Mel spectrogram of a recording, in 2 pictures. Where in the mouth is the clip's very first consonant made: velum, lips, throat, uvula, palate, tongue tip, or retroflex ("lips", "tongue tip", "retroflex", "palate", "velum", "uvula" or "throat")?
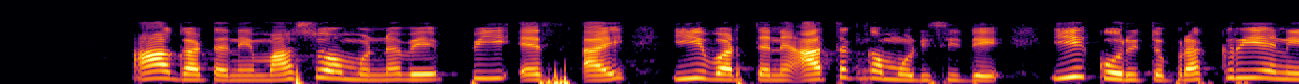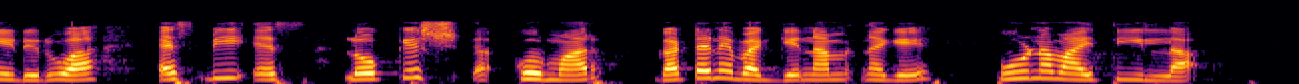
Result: velum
